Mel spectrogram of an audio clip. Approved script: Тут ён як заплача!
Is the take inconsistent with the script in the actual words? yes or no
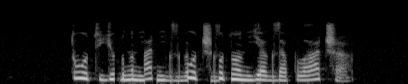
yes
